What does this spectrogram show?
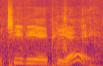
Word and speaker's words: TVAPA: The Treasure Valley Antique Power Association, so TVAPA.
